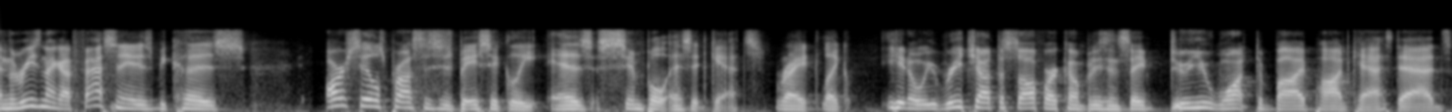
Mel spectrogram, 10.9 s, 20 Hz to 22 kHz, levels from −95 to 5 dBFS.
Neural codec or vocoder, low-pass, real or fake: codec, 16 kHz, 6 kbps, DAC; 7.2 kHz; fake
